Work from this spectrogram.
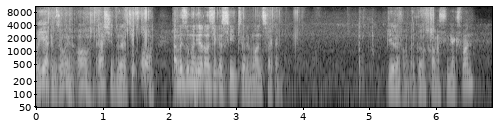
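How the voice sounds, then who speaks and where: A man mumbling at a very fast pace, very wide pitch swings, long and frequent pauses. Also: medium pitch for a man. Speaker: vlogger. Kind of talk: casual walking vlog commentary.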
